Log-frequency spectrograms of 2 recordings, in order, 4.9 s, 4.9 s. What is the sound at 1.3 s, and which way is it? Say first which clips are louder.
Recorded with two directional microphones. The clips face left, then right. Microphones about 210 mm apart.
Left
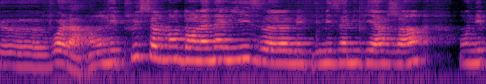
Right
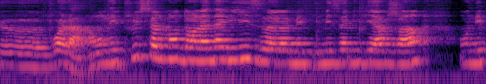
Speech: left 1 dB; 45° left (ahead or behind).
